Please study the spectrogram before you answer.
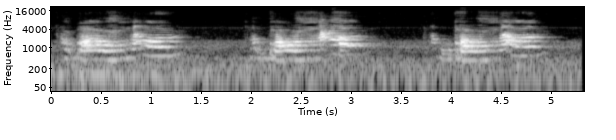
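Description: A domestic cat makes a run of odd, strained meows, each a rich harmonic cry that rises and falls with little trills. Three such calls come about two seconds apart in a quiet room.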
